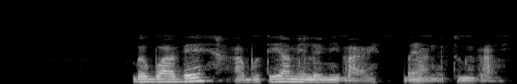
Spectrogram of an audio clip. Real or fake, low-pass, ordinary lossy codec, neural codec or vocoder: real; 7.2 kHz; AAC, 16 kbps; none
